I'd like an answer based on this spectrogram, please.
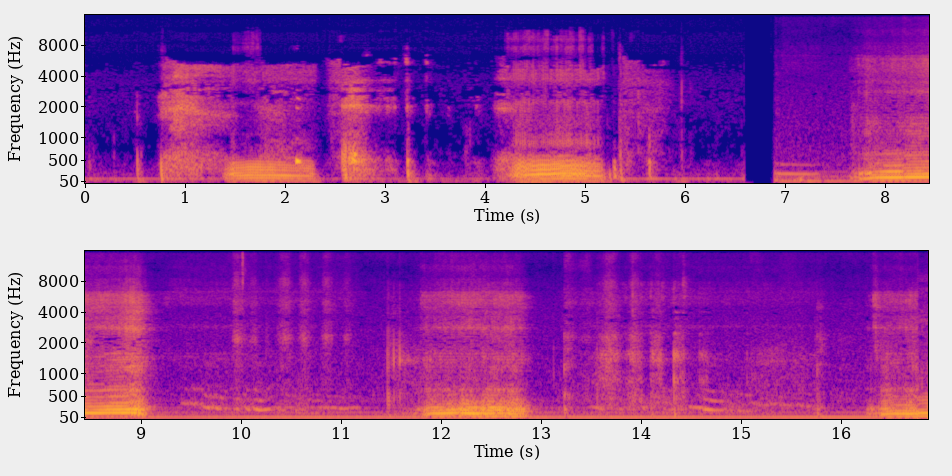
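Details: A sleeping dog snores loudly in a small room: long, wheezy, buzzing inhalations every two to three seconds, some with a squeaky whistling edge, separated by soft exhalations.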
